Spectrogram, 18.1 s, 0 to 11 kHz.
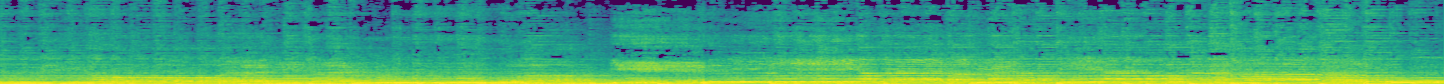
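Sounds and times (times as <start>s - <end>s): electric bass: 0.0s - 18.0s
strummed acoustic guitar: 0.0s - 18.0s
trio singing in harmony: 0.0s - 18.0s
ukulele: 0.0s - 18.0s.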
